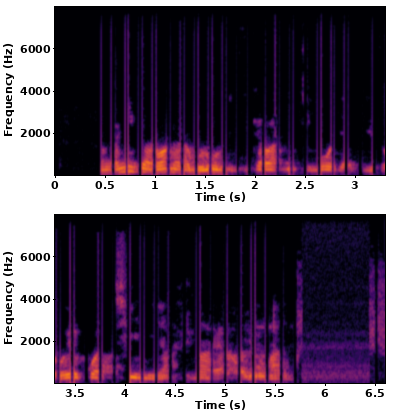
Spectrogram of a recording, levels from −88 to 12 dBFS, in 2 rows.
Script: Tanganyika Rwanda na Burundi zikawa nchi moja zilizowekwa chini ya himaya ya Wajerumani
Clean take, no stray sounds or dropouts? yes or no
yes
